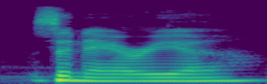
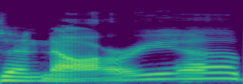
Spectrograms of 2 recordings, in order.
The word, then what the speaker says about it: Zenaria: whole, oh, hi, Amelia, Zenaria. Yes. Hey, man. All of our names. Amelia, Wilson. Zenaria, Wilson, Michael, Aaron. It's actually pronounced Zenaria, but I get that a lot, don't worry.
